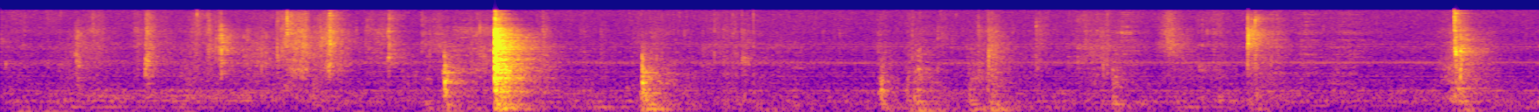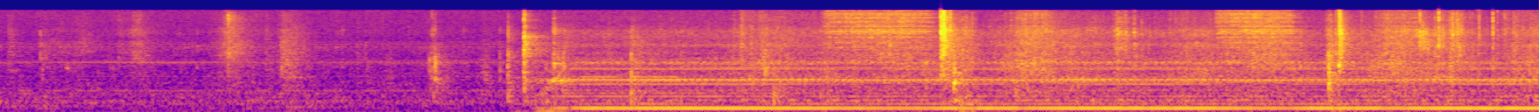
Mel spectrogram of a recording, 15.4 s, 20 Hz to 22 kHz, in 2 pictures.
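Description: Knocks and clicks as a hard salami is handled and set on the carriage of a Beswood 250 electric deli meat slicer. About ten seconds in, the slicer's motor switches on and runs with a steady hum while it slices the salami.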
